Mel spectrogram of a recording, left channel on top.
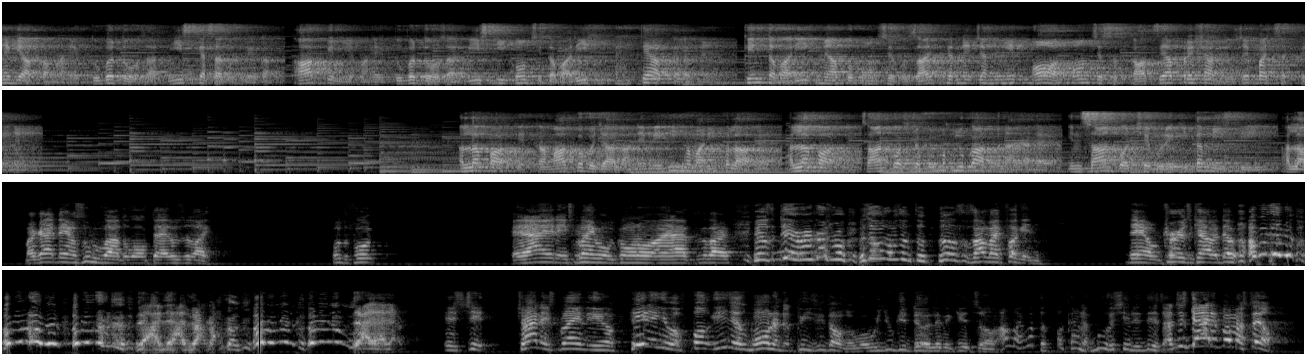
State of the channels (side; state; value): both; different; correlation 0.00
